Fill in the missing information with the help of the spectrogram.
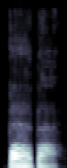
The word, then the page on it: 爸爸: bà ba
